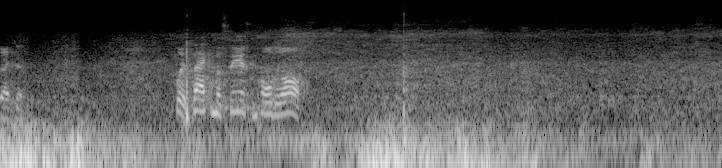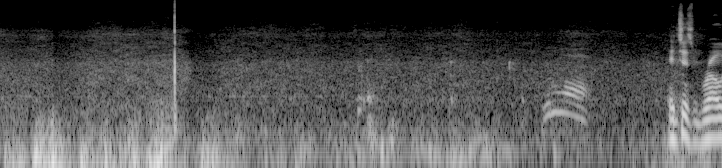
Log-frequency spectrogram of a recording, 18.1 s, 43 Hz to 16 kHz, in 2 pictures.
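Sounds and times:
wind buffeting microphone: 0.0 - 18.0
golf club striking ball: 11.1 - 11.5.

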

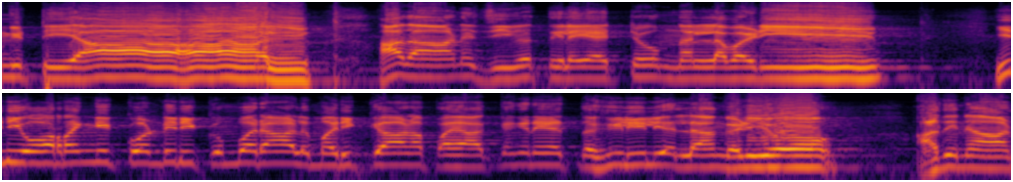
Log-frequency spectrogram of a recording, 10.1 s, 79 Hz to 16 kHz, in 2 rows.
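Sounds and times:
man chanting into a microphone: 0.0 - 10.0.

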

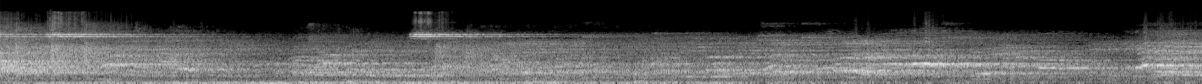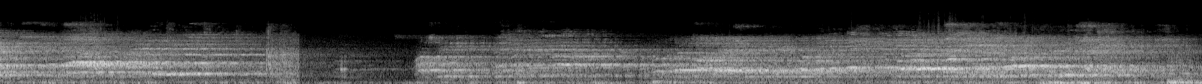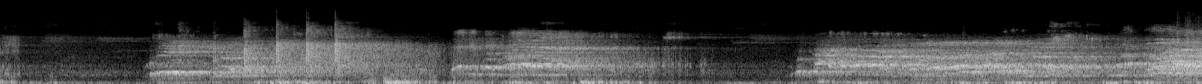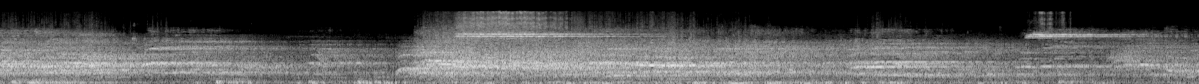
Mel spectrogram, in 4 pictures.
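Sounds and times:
players' voices: 0.0 - 48.0.

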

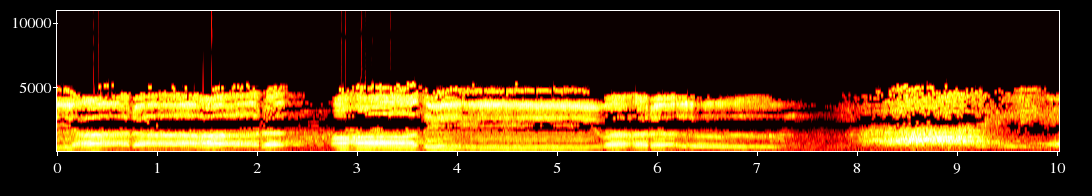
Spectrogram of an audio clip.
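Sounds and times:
man chanting in long held notes: 0.0 - 7.5.

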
